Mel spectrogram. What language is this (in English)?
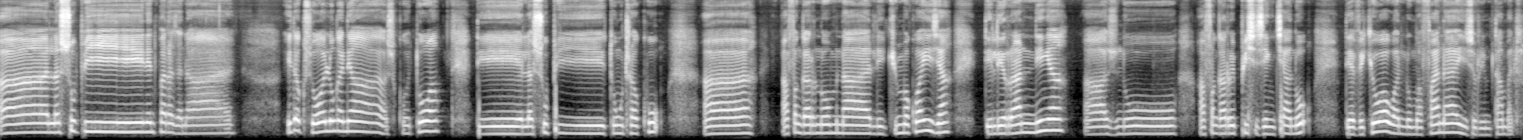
Southern Betsimisaraka Malagasy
